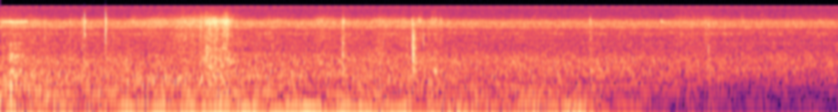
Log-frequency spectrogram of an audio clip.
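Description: Quiet background under the hood: a low steady hum that fades out about three-quarters of the way through and a thin, steady high whine, with a few faint light clicks from multimeter probes being handled on the battery terminals.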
